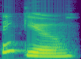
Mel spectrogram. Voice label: "thank you" drag; expletives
